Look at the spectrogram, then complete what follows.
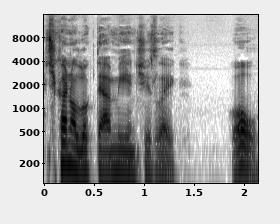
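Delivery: ordinary talk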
